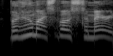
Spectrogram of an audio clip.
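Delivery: rushed, pestering question; anxious fast question. Acted. Believer pestering God about a spouse, rushed and anxious. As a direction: blurt it out fast like an impatient asker.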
